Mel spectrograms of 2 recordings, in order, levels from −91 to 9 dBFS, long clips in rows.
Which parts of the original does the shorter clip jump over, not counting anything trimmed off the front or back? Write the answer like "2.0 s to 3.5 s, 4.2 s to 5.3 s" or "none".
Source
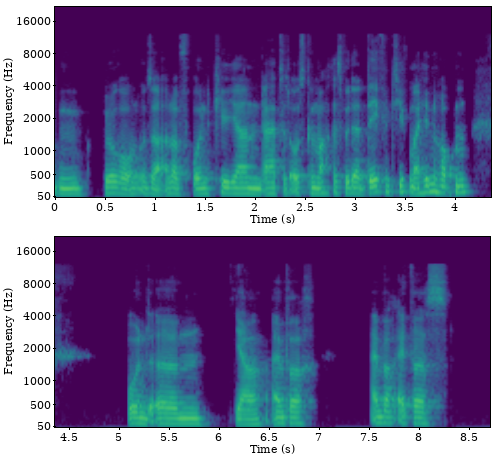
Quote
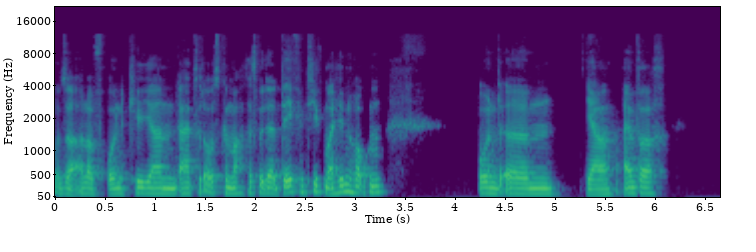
none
